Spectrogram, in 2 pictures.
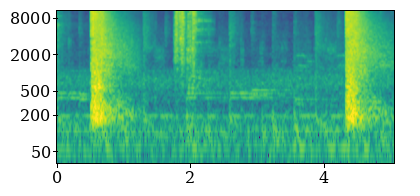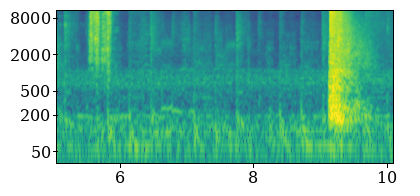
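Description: Gunshots ring out in the Shadowrun Returns video game: three sharp, loud single blasts spaced a few seconds apart, each with a short decaying tail and fainter clicks between them.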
